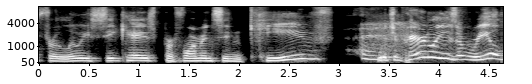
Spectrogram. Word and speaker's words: Kyiv: Kyiv, I say, or some people say Kiev, or that's one of the things about all this too, is that everybody mispronounces or differently pronounces everything.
